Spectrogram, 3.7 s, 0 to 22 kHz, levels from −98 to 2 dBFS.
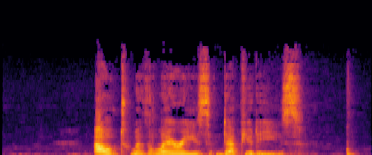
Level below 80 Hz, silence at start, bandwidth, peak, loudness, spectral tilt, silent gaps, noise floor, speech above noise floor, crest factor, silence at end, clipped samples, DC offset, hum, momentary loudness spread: -48 dBFS; 0.95 s; 16 kHz; 0 dBFS; -16 LUFS; -3 dB/octave; none; -54 dBFS; 37 dB; 18 dB; 0.2 s; under 0.1%; under 0.1%; none; 17 LU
